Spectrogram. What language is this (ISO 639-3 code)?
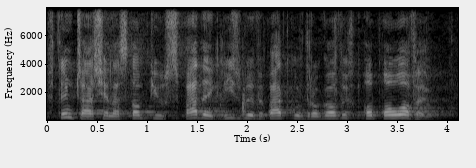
pol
